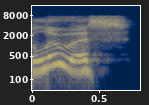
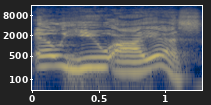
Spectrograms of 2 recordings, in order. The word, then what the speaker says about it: Luis: First it was Louis. Well, it's Luis.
